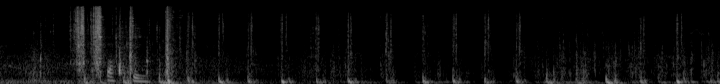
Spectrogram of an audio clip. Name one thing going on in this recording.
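Quick footsteps run on hard pavement.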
